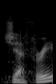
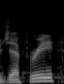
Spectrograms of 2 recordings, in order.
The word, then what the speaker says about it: Geoffrey: uh most of you probably know me as jeffre or Pastor Jeffrey uh or you even know know me as or Pastor either one of that's all great uh because my name is spelled Geo FF r y I always have this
